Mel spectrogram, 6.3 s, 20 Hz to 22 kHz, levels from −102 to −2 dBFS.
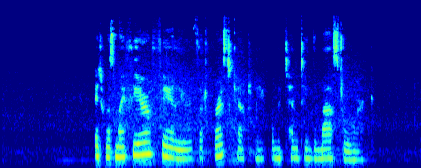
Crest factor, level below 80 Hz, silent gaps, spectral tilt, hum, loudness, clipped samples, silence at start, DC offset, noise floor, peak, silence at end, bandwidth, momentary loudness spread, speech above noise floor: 22 dB; under -90 dBFS; none; -3 dB/octave; none; -47 LUFS; under 0.1%; 1.45 s; under 0.1%; -88 dBFS; -28 dBFS; 0.85 s; 15 kHz; 15 LU; 40 dB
